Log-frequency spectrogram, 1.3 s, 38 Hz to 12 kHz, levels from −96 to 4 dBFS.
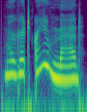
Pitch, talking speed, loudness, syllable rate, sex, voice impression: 265 Hz, 180 wpm, -14 LUFS, 6.2 syllables/s, female, feminine, slightly young, soft, slightly cute, slightly sincere, friendly, slightly kind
